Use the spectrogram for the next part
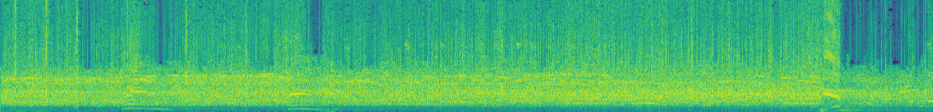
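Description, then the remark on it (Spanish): A wrestling crowd applauds the wrestler Atlantis loudly and steadily for about seven seconds, dense clapping mixed with cheering, while a few rising-and-falling whoops and shouts break through the noise. “Un aplauso para Atlantis.”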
